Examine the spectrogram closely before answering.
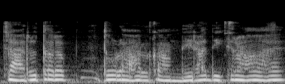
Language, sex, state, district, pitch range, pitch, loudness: Hindi, female, Chhattisgarh, Raipur, 190-210 Hz, 200 Hz, -14 LUFS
